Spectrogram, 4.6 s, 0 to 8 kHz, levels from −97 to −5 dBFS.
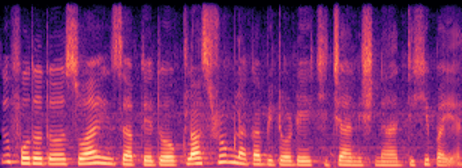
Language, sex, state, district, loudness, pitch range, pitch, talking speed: Nagamese, female, Nagaland, Dimapur, -17 LUFS, 180-240 Hz, 205 Hz, 170 wpm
